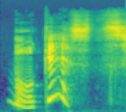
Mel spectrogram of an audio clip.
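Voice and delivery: high-pitched pleased welcome. A narrator's reading. Nun greeting new guests at the door, pleased. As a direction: greet them delightedly, pitched well up. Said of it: "looking pleased".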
